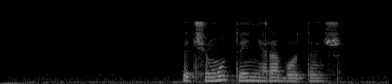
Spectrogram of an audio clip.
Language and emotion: Russian, neutral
